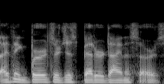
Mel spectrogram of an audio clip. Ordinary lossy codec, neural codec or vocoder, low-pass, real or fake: MP3, 64 kbps; none; 7.2 kHz; real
